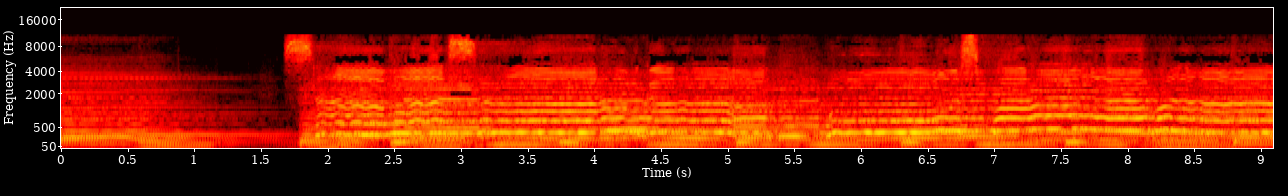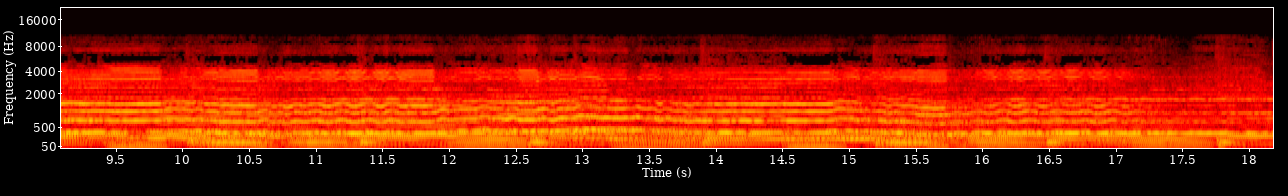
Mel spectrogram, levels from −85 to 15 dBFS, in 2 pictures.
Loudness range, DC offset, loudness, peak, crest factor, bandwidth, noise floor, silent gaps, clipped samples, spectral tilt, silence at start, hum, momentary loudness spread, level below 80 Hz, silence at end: 3 LU; under 0.1%; -23 LUFS; -10 dBFS; 14 dB; 11 kHz; -47 dBFS; none; under 0.1%; -4 dB/octave; 0 s; none; 7 LU; -44 dBFS; 0 s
